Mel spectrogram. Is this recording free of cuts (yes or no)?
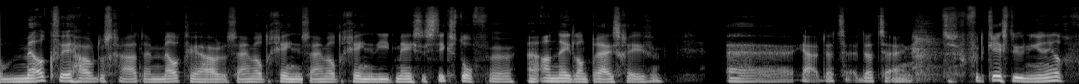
no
